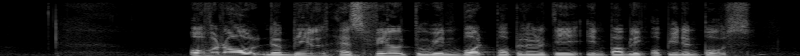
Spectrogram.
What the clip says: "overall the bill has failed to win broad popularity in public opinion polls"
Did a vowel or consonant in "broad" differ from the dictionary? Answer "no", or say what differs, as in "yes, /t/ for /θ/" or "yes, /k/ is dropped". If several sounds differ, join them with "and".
yes, /ɹ/ is dropped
